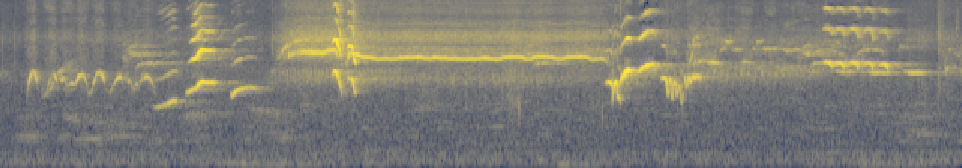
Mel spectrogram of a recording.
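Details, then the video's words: Oriental magpie-robin with an energetic rough-note song, mixing warbled trills, a long high sustained whistle and abrupt downward sweeps, with brief pauses between phrases and faint low hum behind. "BURUNG KACER GACOR NGOBRA ISIAN KASAR"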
